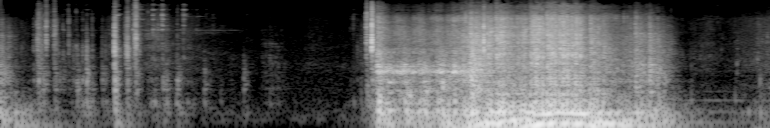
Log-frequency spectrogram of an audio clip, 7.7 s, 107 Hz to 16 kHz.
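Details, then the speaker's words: 1982 VW Rabbit, cold choke on, long stored: fires after some fumbling, then swells to a loud roar and falls off on barely any throttle, surging as if going full throttle; cause unknown. "if I give it any gas seems like it's going to go full throttle and I'm just barely touching the [Music] throttle"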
